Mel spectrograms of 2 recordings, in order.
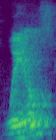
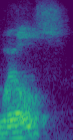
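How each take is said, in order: First: "Wales" with a long ay, like "whales"; corrected Wales. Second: "Wales" said with a short e, like "wells"; mispronounced Wales. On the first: Speaker settling on the country's name, "Wales" sounded as "whales". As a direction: say "Wales" to rhyme with "sails". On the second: Speaker trying the country's name, "Wales" sounded as "wells". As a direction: say "Wales" to rhyme with "bells". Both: Shown as a demonstration. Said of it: "Wales, Wales".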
